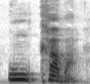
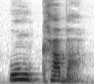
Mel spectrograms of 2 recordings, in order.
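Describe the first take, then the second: The two takes are said the same way.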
